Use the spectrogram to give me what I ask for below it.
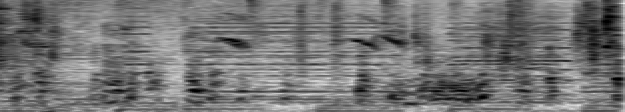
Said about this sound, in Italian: Qua abbiamo la gallina araucana, che è quella delle uova azzurre.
